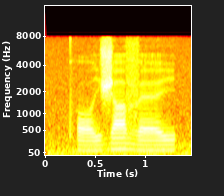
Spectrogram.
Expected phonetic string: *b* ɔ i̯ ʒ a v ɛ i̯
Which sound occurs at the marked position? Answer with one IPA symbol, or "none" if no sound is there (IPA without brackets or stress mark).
pʰ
